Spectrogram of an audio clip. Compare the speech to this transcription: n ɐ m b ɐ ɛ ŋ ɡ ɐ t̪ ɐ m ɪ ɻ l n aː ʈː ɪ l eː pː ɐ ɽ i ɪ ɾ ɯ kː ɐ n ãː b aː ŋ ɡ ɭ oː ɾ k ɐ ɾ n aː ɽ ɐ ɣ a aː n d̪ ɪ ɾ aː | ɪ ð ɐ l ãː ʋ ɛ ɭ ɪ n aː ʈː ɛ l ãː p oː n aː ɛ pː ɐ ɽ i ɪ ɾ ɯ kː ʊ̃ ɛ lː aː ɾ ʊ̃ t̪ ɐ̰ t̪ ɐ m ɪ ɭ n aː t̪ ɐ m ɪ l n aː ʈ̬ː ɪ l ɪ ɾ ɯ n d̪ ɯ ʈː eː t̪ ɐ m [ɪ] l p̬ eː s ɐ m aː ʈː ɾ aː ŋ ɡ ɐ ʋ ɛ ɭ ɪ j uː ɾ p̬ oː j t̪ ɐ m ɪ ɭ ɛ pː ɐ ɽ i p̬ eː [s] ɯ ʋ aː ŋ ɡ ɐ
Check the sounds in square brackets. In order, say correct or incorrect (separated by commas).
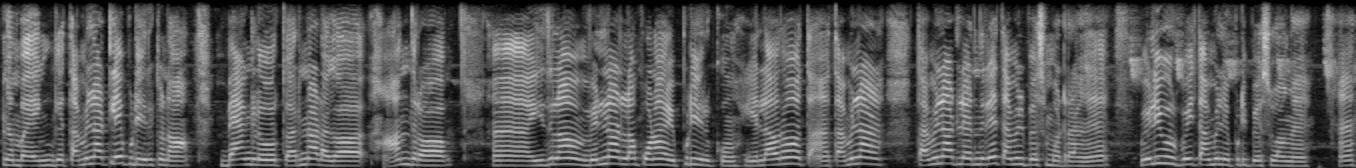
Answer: correct, correct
